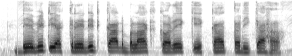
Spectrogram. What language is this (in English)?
Bhojpuri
